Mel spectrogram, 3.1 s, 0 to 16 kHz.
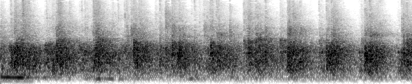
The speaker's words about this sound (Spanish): eh, estoy grabando en Ecleto Bar, un jueves 27 de octubre a la 1 y... 6 de la tarde, 1 y 10 de la tarde, 1 y 8. Y hay unas cuantas, 15, 20 personas acá que vinieron específicamente para esto. Aplaudan por favor, así escuchan de fondo.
